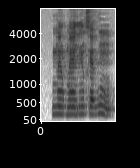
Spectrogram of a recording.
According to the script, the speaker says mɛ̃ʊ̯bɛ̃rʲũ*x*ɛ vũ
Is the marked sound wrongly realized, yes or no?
no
